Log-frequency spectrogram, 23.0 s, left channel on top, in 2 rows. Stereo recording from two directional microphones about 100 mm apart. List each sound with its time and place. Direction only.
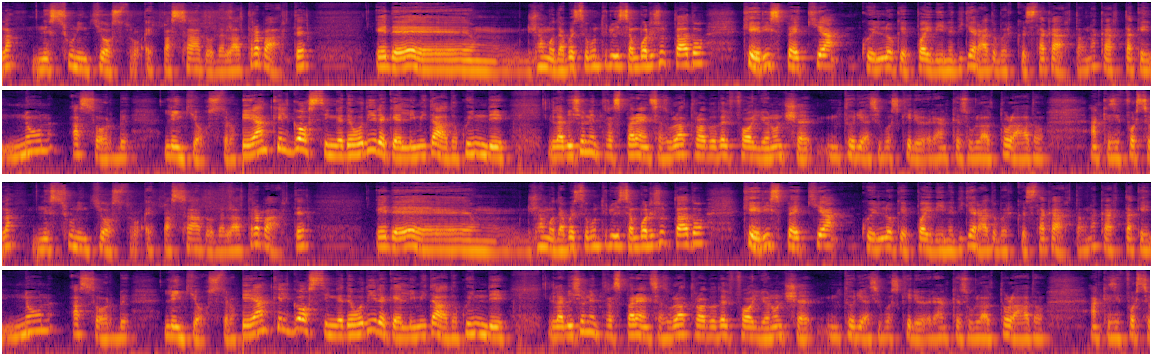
0.0 s speech: 45° left (ahead or behind)
3.7 s speech: 90° left; by 11.8 s 40° left (ahead or behind)
12.2 s speech: 15° left (ahead or behind); by 13.8 s centre (ahead or behind)
13.8 s speech: 45° left (ahead or behind); by 21.8 s 5° left (ahead or behind)
22.3 s speech: 25° left (ahead or behind)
